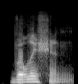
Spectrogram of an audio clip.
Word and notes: volition: American English

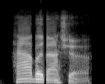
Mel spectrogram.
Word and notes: haberdasher: British English

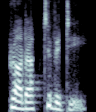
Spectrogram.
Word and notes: productivity: Indian

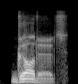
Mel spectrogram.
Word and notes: godet: British English

